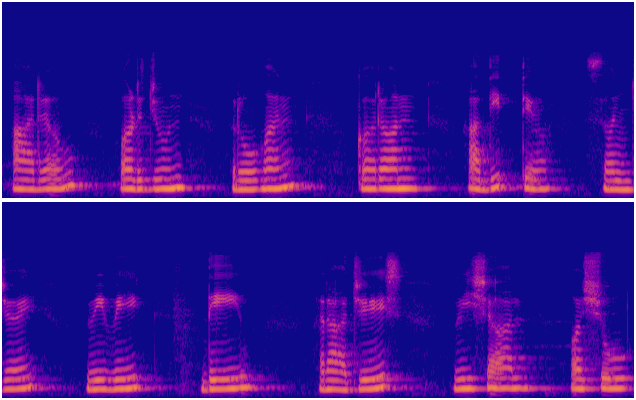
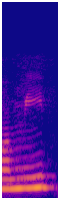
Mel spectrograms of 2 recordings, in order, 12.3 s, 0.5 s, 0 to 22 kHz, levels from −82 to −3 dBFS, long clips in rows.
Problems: constant background noise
